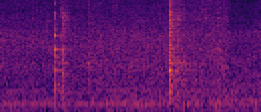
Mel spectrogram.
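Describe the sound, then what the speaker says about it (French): Mushrooms sautéing in the fat left in a pan while cooking bœuf bourguignon: a steady soft sizzle, broken by two sharp utensil clinks against the pan, with no talking. "On les débarrasse, mais on garde bien le gras dedans pour faire sauter nos champignons juste derrière."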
